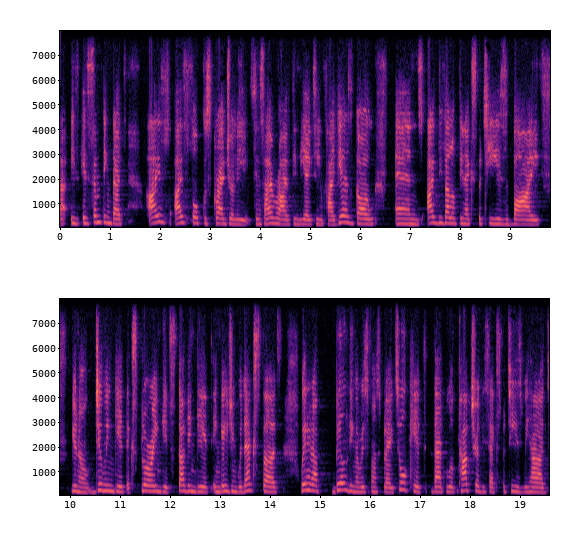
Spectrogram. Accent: Romania; moved away; in my home country, in Romania

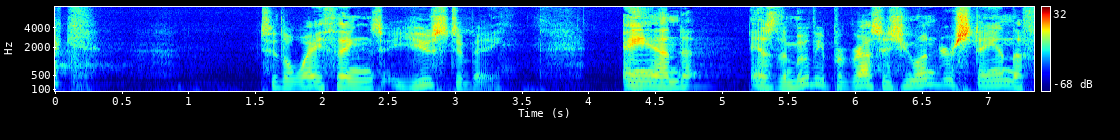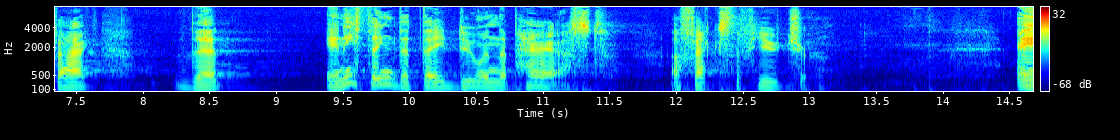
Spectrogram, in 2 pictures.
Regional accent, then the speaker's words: Alexandria, Kentucky, United States; the grocery store carryout in Alexandria

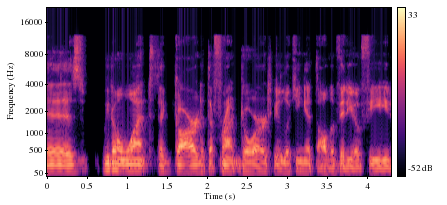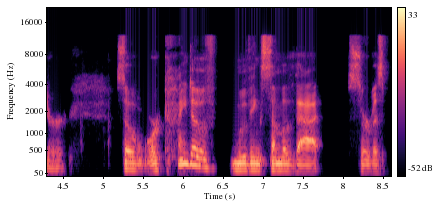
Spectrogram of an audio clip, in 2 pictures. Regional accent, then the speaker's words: Cupertino, California, United States; I grew up in Cupertino

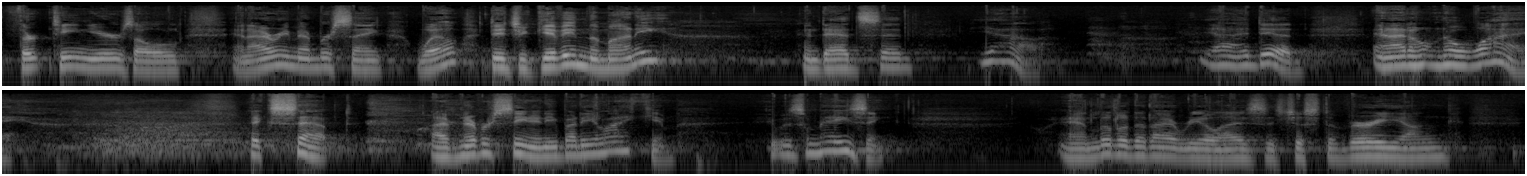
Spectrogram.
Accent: Dallas, Texas, United States; I grew up in Dallas, Texas

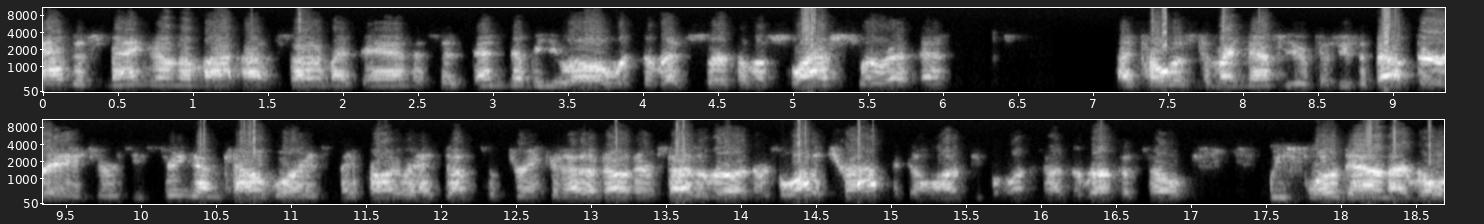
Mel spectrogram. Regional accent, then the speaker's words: New England, United States; So even though I come from New England and stuff, it was, like, bitter cold.

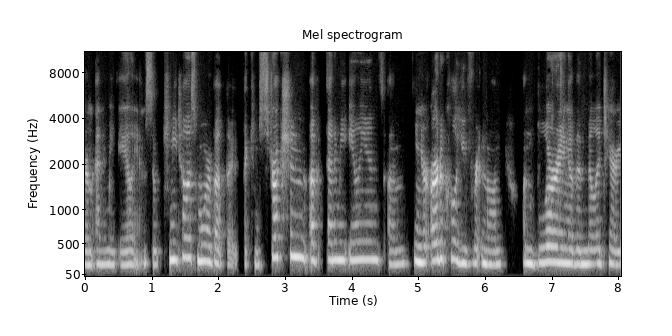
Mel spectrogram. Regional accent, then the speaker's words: Ontario, Canada; I grew up in Ontario learning First World War and Canada history

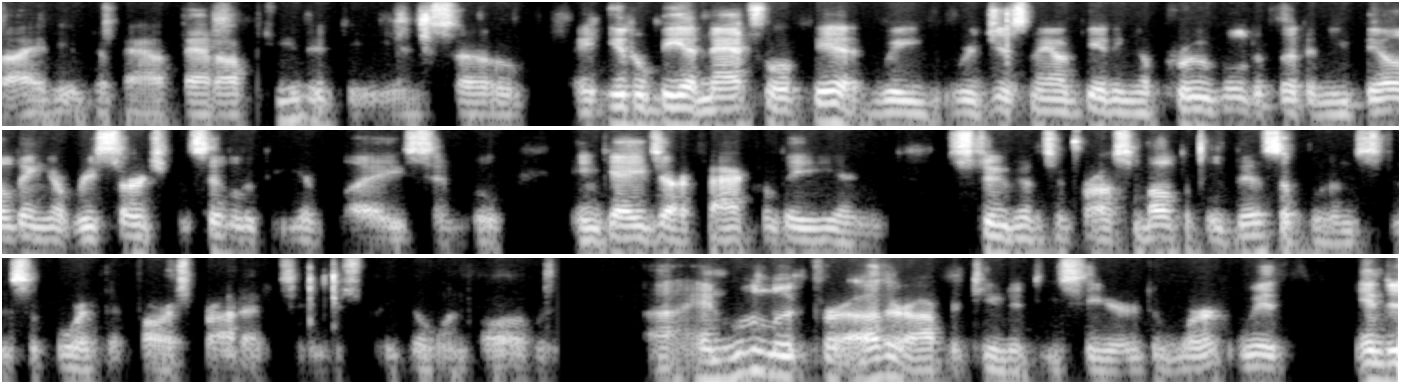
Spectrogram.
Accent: Bastrop, Louisiana, United States; from Bastrop, which is my hometown, an hour or so away from here.

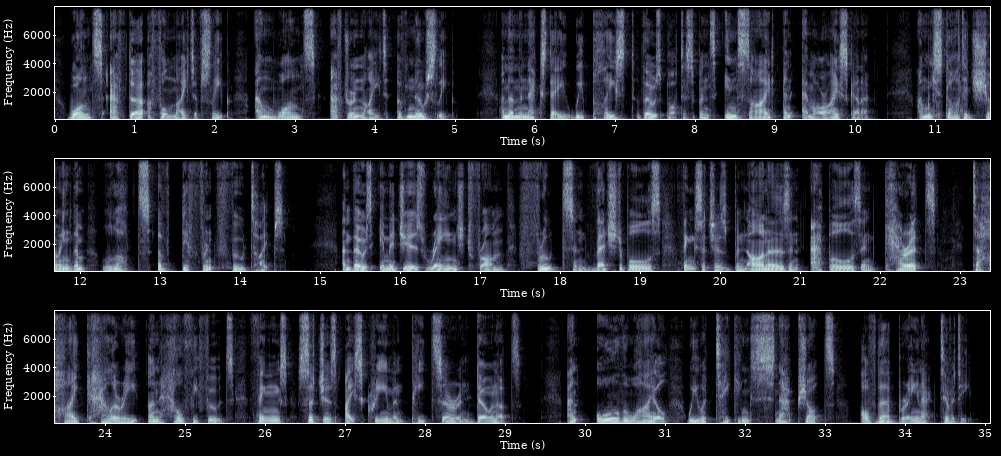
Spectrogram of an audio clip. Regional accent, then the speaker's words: United Kingdom

